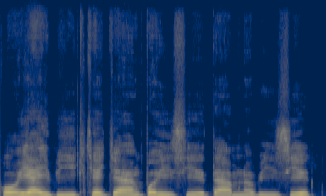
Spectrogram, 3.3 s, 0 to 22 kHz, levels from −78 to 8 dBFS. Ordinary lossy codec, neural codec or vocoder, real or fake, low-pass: none; vocoder, 44.1 kHz, 128 mel bands, Pupu-Vocoder; fake; none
